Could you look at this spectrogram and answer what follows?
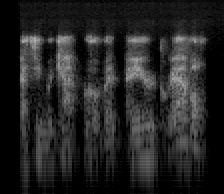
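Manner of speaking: very quiet whispered aside. Warning two party mates about hearing gravel nearby: whispering to party mates. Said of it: "I'll whisper to my two party mates".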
